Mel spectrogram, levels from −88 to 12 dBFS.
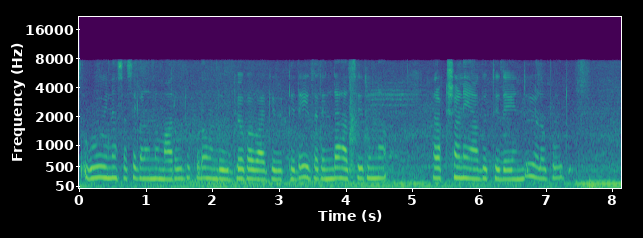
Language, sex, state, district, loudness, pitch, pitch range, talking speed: Kannada, female, Karnataka, Raichur, -14 LUFS, 225 Hz, 215-240 Hz, 105 wpm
